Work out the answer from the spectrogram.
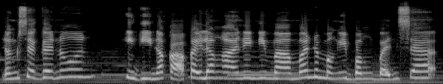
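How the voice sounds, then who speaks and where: An actress playing a loving, dutiful nineteen-year-old daughter in a Filipino radio drama, respectful and earnest, with a Filipino accent. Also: female voice, high-pitched, moderate pace, pushed and bright, soft background music. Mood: earnest, wistful.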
